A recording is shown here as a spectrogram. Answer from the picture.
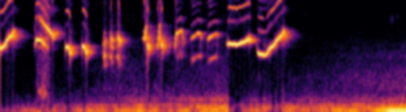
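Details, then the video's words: Orange-headed thrush tutor song used to coax a bird into answering with full song: a continuous run of varied high notes, sliding whistles, chatters and rising slurs for about three and a half seconds. "Pancingan dan Masteran Burung ANIS MERAH"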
